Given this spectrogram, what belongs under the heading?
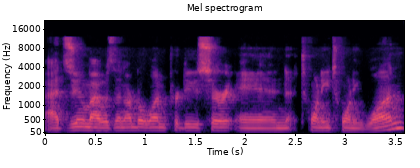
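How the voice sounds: Speaking with an American accent at a moderate pace, a man uses a fairly low pitch, a dark, mellow tone and ordinary pitch variation.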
